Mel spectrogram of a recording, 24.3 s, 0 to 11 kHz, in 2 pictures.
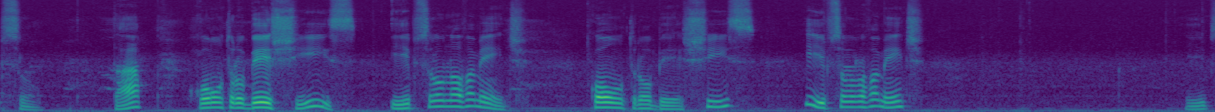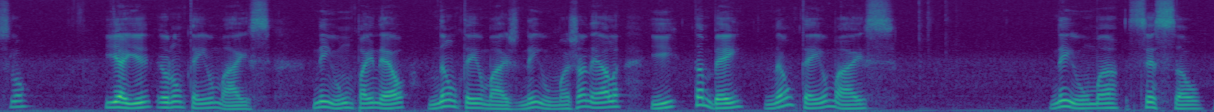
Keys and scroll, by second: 2.2 ctrl+b, 2.7 typing, 3.7 typing, 5.9 ctrl+b, 6.5 typing, 8.2 typing, 9.8 ctrl+b, 10.2 typing, 11.6 typing, 19.5-22.6 typing.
